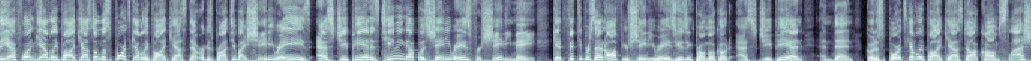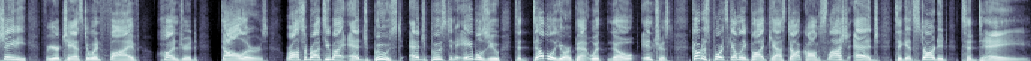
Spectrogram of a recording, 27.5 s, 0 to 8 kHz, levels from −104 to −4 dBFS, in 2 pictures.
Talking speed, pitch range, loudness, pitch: 170 wpm, 180-255 Hz, -13 LUFS, 210 Hz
